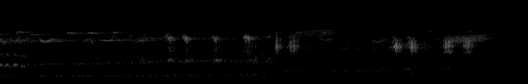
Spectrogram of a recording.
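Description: Faint birds chirping outdoors: a series of short, high notes over a soft background hiss, cutting off abruptly near the end.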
